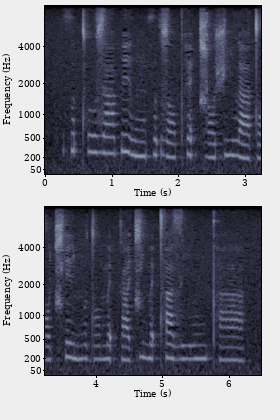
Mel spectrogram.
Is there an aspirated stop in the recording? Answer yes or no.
yes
